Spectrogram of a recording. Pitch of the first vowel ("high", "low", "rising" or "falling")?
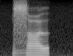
high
